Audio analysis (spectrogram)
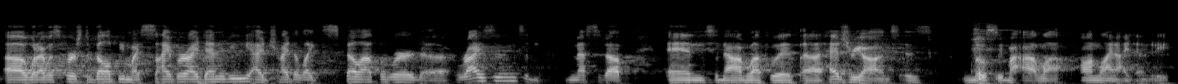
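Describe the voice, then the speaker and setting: A man's voice: fairly low pitch, moderate pace, pushed and bright, muffled recording. A man co-hosting a webcast from a large rec center stage, his voice echoing through a big hall over a video call, chatty and self-deprecating. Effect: big hall echo. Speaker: co-host. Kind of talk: casual chat on a webcast.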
